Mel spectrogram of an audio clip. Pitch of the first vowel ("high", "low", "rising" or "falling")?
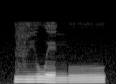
high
